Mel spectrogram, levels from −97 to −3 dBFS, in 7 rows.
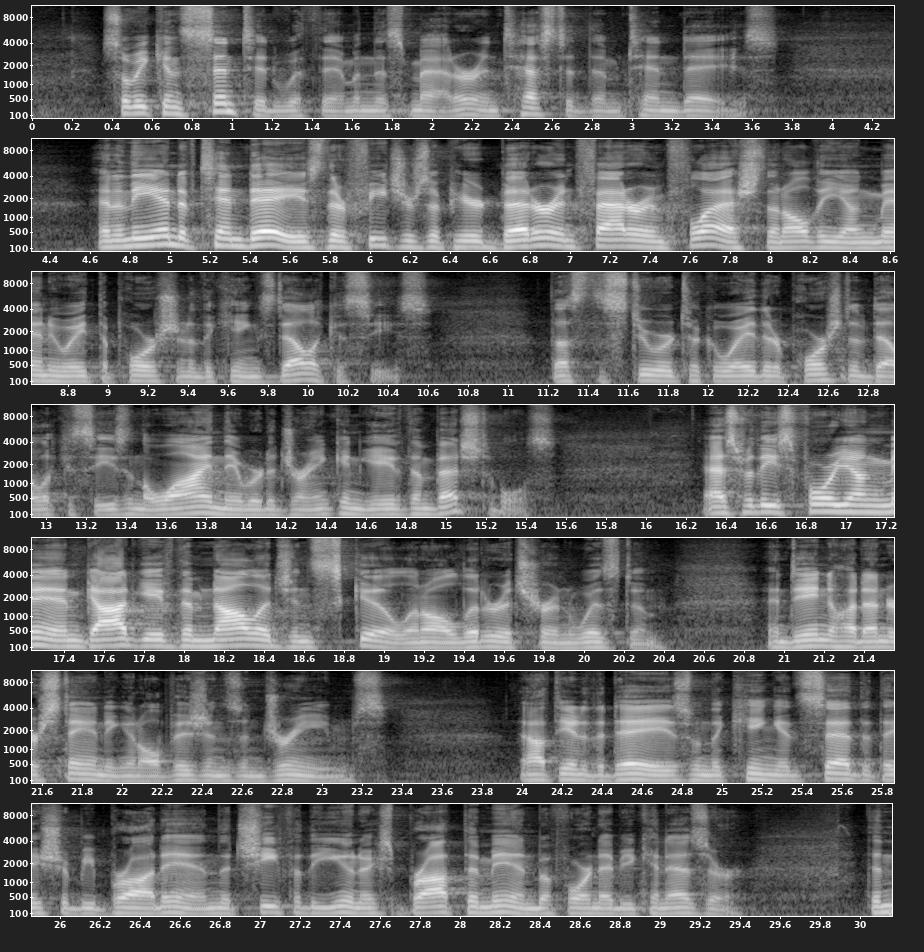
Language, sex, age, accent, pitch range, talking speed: English, male, 30-49, American, 110-135 Hz, 230 wpm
